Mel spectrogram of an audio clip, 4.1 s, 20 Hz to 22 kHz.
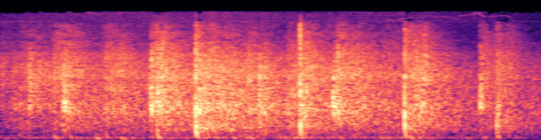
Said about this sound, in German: So klang es in den frühen Morgenstunden des 4. August im Berliner Grunewald. Munition und Feuerwerkskörper detonierten.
